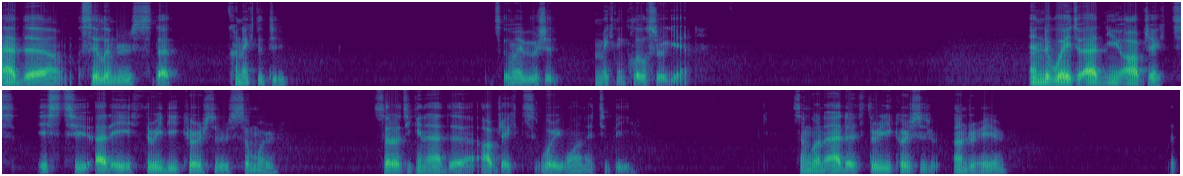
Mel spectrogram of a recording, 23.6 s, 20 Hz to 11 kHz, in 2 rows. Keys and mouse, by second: 2.6 g, 9.4-10.3 drag, 10.4-13.0 middle drag, 16.6-18.6 middle drag, 20.7 middle click, 22.0-22.5 middle drag.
